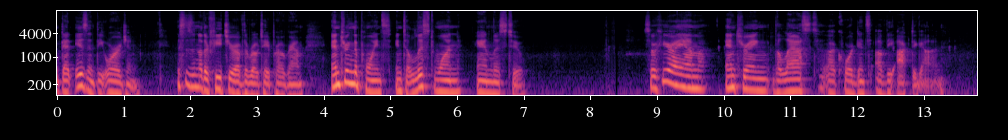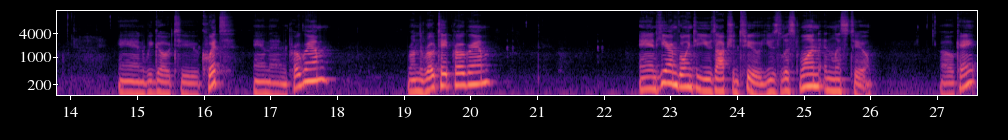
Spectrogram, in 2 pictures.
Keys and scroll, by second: 8.3 Down, 9.0 3, 9.9 Return, 11.2 Right, 12.5 4, 13.4 Return, 19.2 5, 20.5 Return, 24.0 Down, 25.7 Return.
